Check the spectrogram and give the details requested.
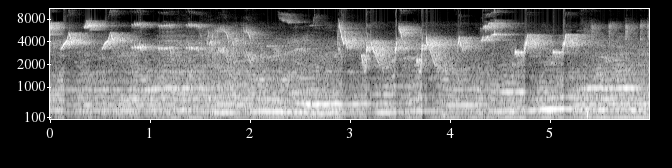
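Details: Caged cucak keling singing loudly and sharply, said to mimic other birds such as lovebirds and canaries; a busy run of varied whistled, chirping phrases and slurred rising notes crowds the clip, with a steady low hum beneath.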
